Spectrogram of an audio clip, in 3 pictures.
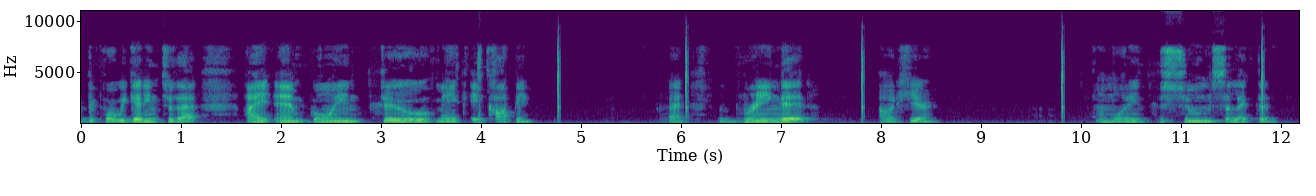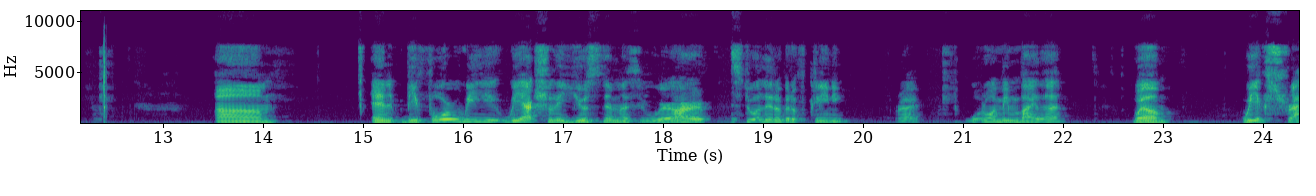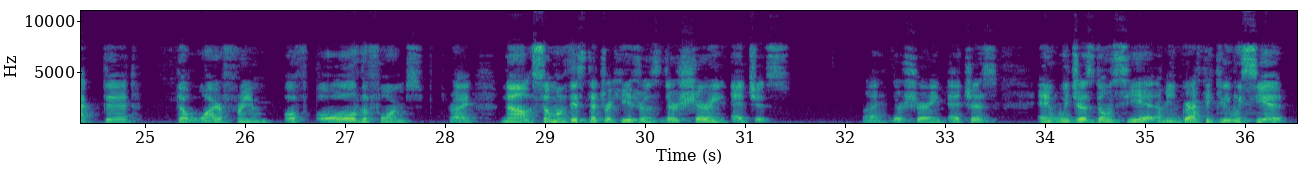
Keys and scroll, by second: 2.6 Escape, 3.1 c, 3.6 p, 3.7 y, 3.8 space, 5.5 space, 7.8 Escape.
